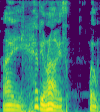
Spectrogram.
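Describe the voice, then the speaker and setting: A player narrating a video game in character, thinking aloud in a sardonic way with pauses mid-sentence. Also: medium pitch, dark tone, slightly rough. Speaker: game player role-playing his character.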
